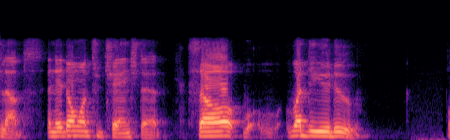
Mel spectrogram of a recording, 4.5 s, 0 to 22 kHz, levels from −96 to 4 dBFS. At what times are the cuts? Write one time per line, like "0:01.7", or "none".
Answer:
0:01.8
